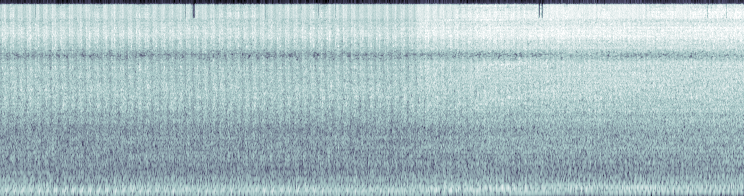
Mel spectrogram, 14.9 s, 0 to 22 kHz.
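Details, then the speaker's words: 1949 Ford F1, first run after sitting 20 years, choke partly on, electric fuel pump, no working water pump, run briefly: lumpy, loping idle with missing pulses, missing on one cylinder. Misfire at idle. "It's definitely missing on one cylinder, but this is good. This is the longest I've had it running in 20 years."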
